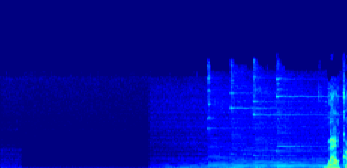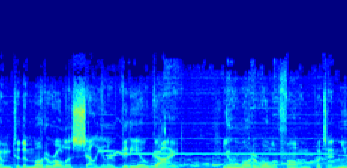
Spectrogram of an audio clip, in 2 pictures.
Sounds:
music, speech

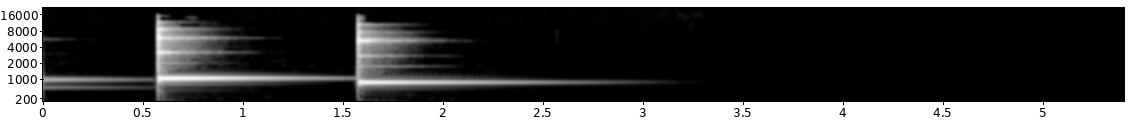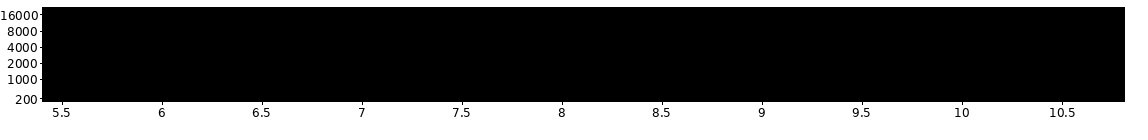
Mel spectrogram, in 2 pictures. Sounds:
playing glockenspiel

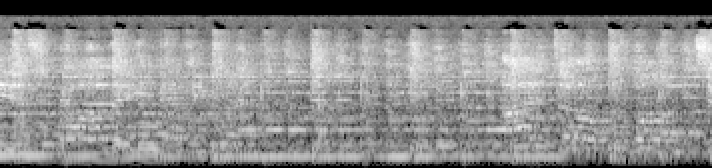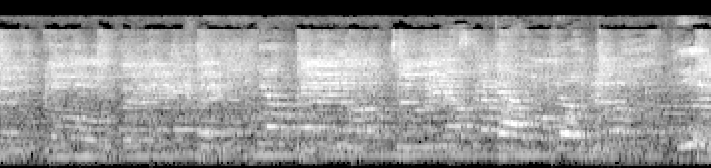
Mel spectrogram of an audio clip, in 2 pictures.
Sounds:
speech, music

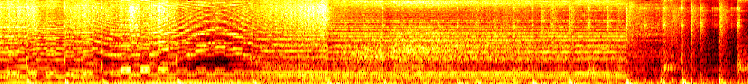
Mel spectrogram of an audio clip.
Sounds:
music, theme music

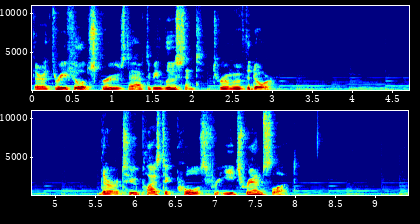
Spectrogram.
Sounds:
speech, music

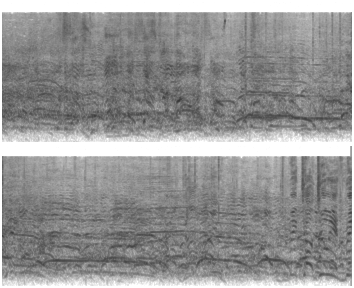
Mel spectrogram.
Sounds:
speech

